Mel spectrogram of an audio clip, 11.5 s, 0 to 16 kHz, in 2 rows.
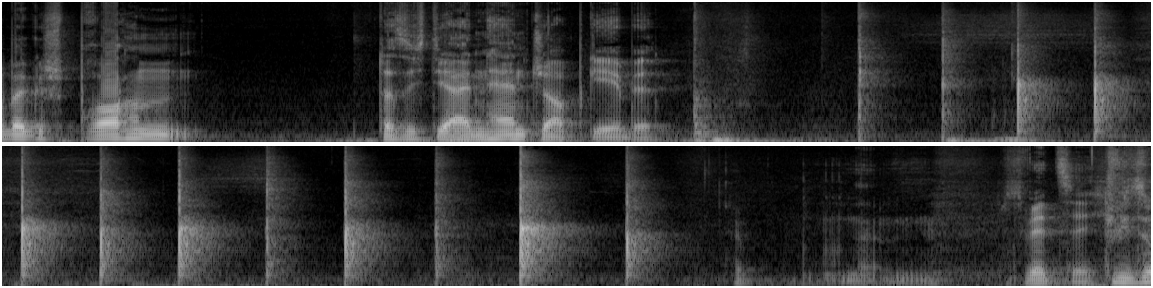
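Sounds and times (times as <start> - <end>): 
speech: 0.0 - 1.0, 1.9 - 3.4, 10.9 - 11.4
slow hand clapping by one person: 4.2 - 9.3.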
